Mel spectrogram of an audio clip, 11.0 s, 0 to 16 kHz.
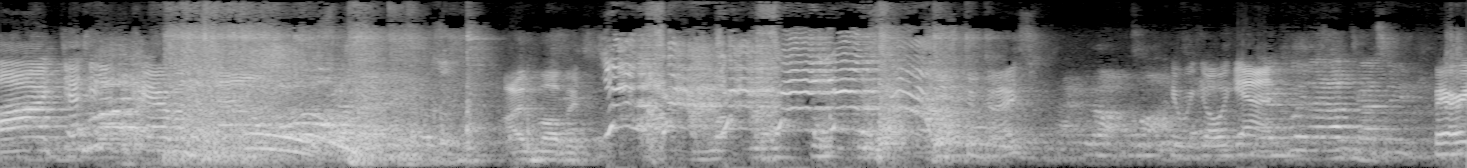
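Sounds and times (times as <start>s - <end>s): spectators yelling and screaming: 4.5s - 7.2s.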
